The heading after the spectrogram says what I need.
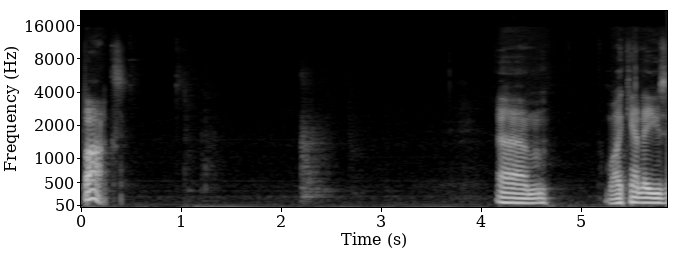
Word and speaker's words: Bochs: the frequently asked questions how do you pronounce it like box um why can't I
